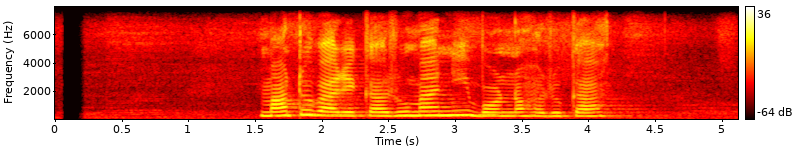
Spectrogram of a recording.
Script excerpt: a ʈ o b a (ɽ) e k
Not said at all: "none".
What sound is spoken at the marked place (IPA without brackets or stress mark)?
ɾ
